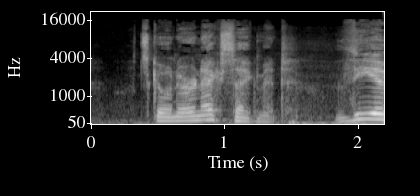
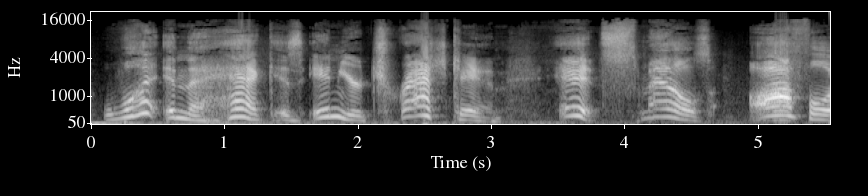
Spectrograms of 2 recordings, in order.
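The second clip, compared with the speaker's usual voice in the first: higher, slow, drawn-out complaint; imitating the neighbor; 7 semitones higher, 5 dB louder, much slower than usual. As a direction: stretch it out like a disgusted neighbor. Neighbor complaining, voiced in story.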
